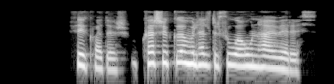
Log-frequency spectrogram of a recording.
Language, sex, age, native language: Icelandic, female, 20-29, Icelandic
